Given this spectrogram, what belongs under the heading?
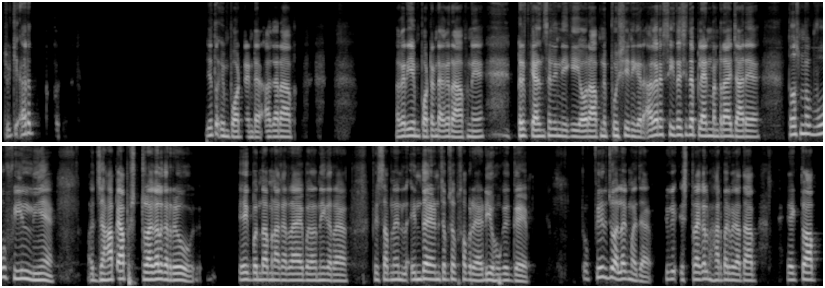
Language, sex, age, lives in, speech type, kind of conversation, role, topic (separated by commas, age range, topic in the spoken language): Hindi, male, 20-24, India, conversation, podcast, guest, Jab kisi trip par tumhara plan fail ho gaya, toh tumne situation ko kaise handle kiya?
